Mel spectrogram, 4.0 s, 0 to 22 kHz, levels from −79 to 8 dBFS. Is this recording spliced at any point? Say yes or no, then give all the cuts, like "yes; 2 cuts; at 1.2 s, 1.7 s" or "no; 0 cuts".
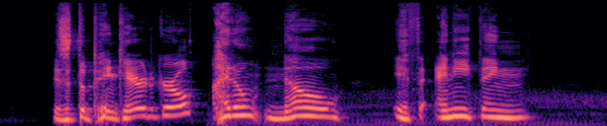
yes; 1 cut; at 1.4 s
